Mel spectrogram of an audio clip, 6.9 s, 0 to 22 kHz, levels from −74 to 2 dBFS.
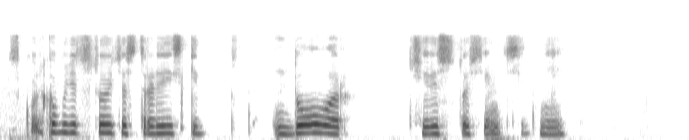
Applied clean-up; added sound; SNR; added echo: none; none; none; none.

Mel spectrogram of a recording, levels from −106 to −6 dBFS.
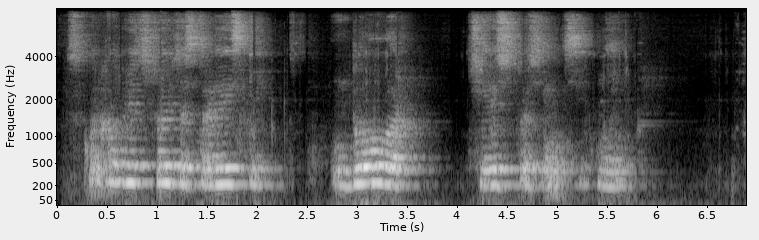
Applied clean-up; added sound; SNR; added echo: neural separator model SepFormer DNS4.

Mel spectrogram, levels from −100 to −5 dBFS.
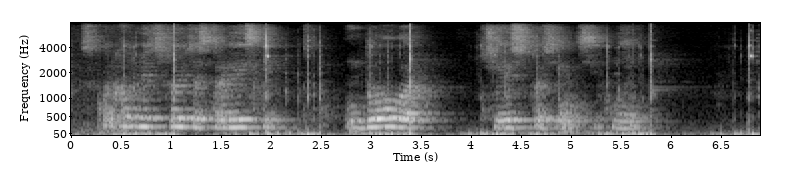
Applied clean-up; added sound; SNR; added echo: none; Mechanisms; 5 dB; reverberation time 0.5 s.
